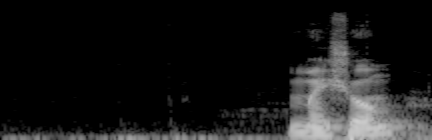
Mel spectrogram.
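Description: Faint scratching of a stylus writing out words on a tablet, followed about a second and a half in by a man's brief spoken word.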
